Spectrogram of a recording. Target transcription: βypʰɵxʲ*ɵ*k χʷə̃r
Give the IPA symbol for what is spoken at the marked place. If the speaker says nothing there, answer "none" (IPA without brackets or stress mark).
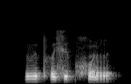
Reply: o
